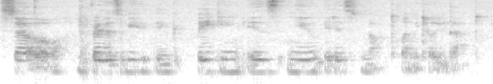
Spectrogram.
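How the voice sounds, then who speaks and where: A woman at a fairly slow pace amid noticeable background noise and audible room echo. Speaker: beauty vlogger. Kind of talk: makeup tutorial.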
